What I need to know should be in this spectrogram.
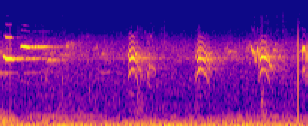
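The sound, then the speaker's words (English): A single bird sings loudly, repeating short chirpy, whistled phrases about every half second over a faint low rumble. “There's like one bird in there that's really going for it.”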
